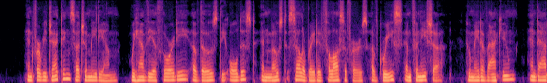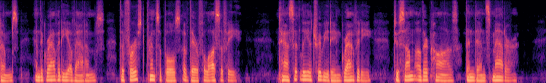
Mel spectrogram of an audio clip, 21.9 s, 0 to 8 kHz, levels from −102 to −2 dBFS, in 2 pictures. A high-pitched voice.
No: low, 115 Hz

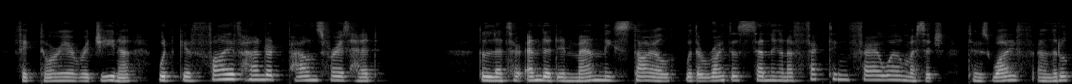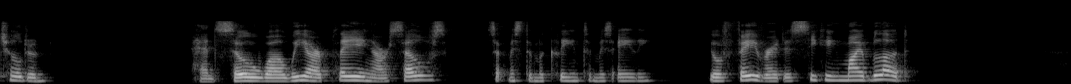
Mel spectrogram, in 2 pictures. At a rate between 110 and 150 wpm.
Yes: slow, 135 wpm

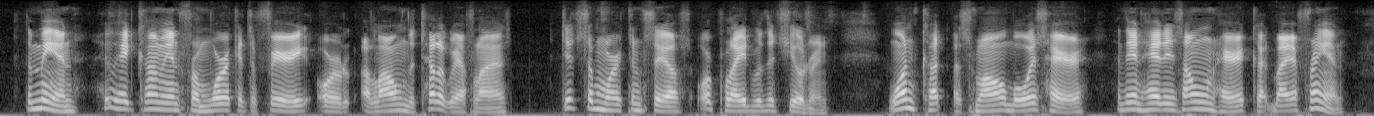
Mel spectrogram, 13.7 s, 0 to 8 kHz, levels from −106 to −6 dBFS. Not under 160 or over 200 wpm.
Yes: average, 180 wpm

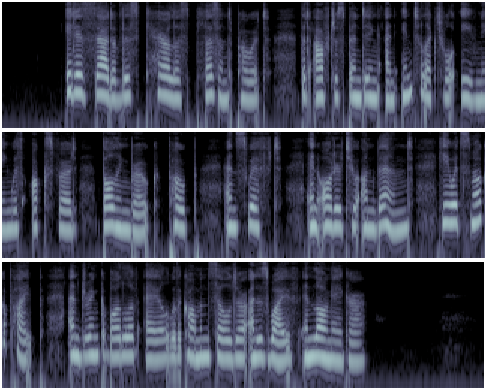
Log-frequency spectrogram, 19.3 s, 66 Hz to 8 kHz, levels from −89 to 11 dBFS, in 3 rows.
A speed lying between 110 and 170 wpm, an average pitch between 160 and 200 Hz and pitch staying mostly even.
No: average, 140 wpm; high, 215 Hz; narrow, 1.9 semitones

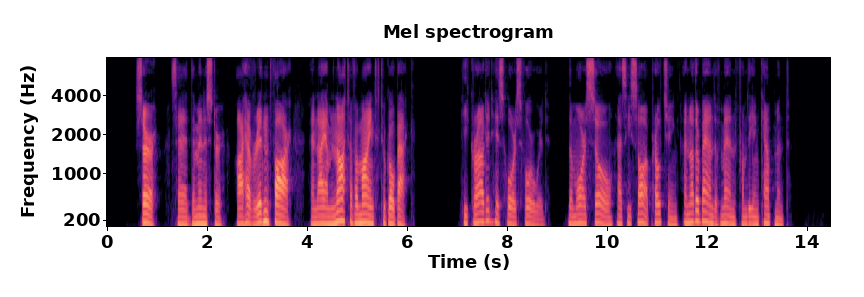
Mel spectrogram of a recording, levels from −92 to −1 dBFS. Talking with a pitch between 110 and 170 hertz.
Yes: medium, 140 Hz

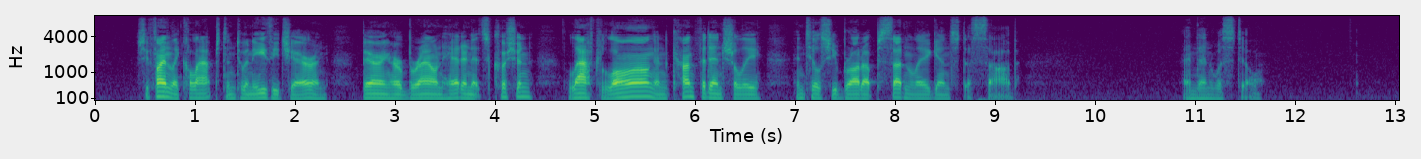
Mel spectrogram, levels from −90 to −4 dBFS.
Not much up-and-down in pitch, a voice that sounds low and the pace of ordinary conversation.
Yes: narrow, 2.2 semitones; low, 100 Hz; average, 145 wpm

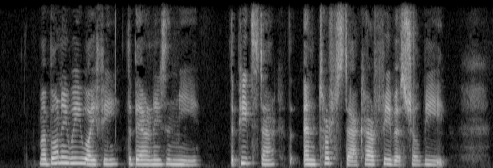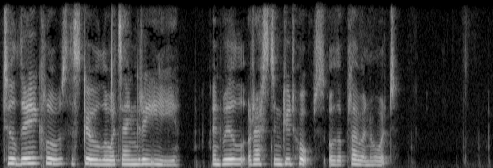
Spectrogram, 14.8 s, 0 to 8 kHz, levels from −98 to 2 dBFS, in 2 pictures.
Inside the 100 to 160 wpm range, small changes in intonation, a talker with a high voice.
Yes: average, 155 wpm; narrow, 2.1 semitones; high, 210 Hz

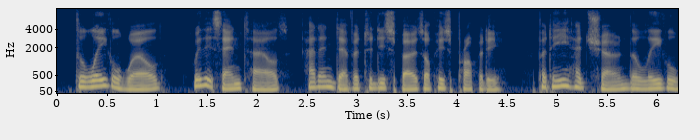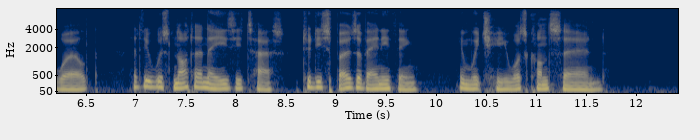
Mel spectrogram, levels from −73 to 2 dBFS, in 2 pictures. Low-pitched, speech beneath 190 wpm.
Yes: low, 110 Hz; average, 175 wpm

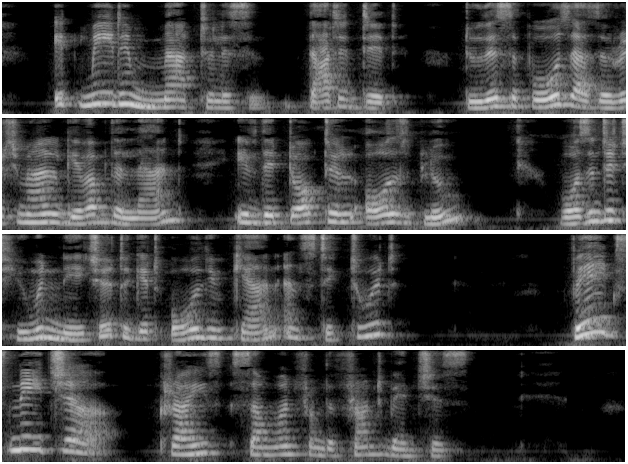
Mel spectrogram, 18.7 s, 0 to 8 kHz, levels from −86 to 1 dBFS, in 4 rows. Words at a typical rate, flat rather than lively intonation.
No: average, 155 wpm; average, 5.0 semitones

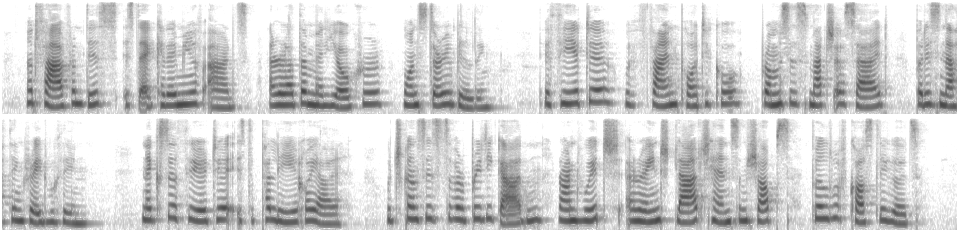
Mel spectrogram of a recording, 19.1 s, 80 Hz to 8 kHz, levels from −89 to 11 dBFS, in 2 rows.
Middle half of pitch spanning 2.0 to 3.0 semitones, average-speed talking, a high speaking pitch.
Yes: narrow, 2.6 semitones; average, 170 wpm; very high, 260 Hz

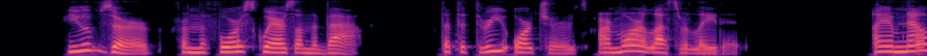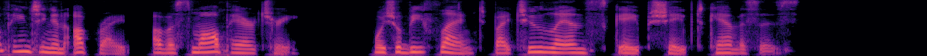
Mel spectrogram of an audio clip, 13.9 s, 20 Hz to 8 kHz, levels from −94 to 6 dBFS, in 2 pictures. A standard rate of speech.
Yes: average, 165 wpm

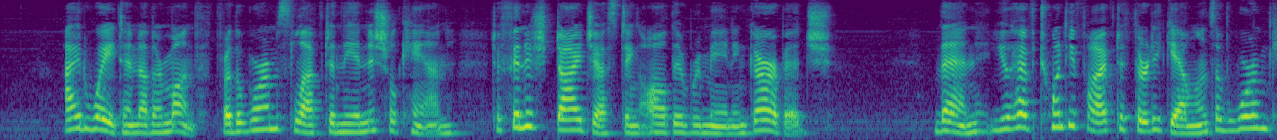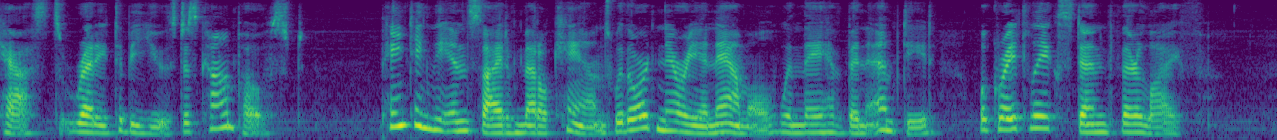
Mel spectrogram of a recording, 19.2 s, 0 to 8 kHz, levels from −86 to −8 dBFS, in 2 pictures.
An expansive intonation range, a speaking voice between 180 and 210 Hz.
Yes: wide, 5.8 semitones; medium, 185 Hz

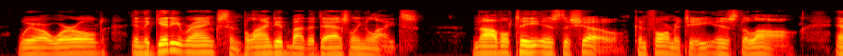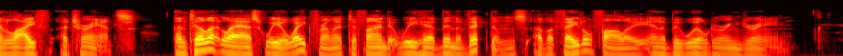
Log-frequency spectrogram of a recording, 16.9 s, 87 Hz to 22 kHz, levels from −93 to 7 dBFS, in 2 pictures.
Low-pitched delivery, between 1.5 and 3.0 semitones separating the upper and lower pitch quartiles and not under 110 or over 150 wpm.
No: low, 110 Hz; narrow, 2.5 semitones; average, 165 wpm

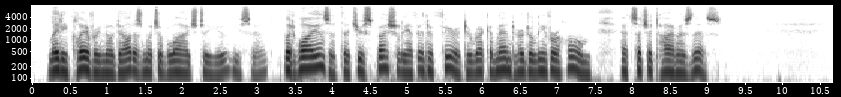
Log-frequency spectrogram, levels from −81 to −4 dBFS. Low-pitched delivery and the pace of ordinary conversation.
No: medium, 145 Hz; average, 185 wpm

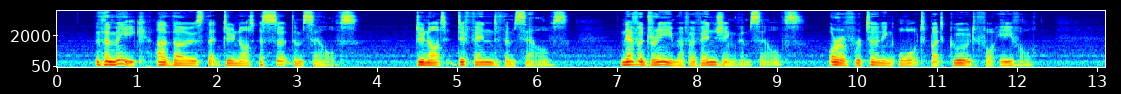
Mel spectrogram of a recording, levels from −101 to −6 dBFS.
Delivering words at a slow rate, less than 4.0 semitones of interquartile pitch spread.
No: slow, 120 wpm; average, 4.6 semitones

